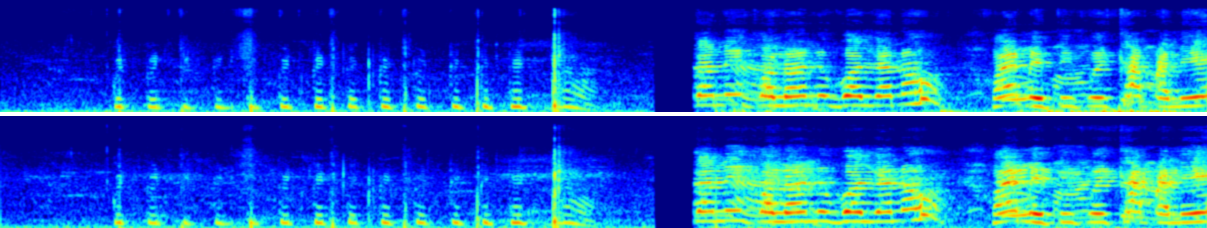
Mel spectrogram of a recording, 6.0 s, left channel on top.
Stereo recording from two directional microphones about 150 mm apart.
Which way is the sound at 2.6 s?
Centre (ahead or behind).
